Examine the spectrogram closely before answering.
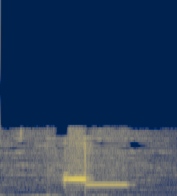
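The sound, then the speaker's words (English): A voicemail beep sounds as a short electronic tone that steps down to a slightly lower pitch and holds briefly over faint, quiet line noise. “you can leave a message after the beep.”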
